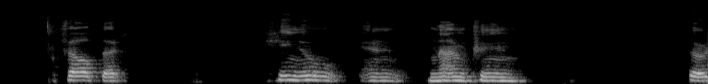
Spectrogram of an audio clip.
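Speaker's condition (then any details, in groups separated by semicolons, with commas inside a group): Parkinson's; about six years since onset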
